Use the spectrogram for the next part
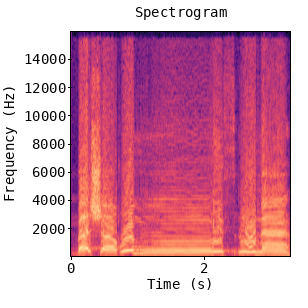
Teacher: tanwin berjumpa dengan mim idgham bi gunnah, dua harakat, ditahan dua harakat dengan dengung di dalam khasyum kita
